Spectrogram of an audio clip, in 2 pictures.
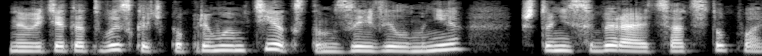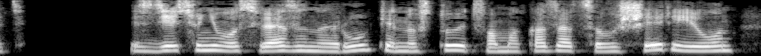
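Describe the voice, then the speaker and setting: A woman's voice: medium pitch, steady tone, brisk, mellow, no echo, clean studio sound, close to an everyday voice. A woman reading the part of a proud, hot-tempered young prince who turns from irony to stern pleading. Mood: ironic.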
